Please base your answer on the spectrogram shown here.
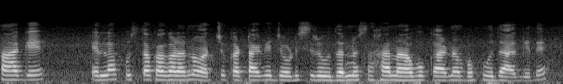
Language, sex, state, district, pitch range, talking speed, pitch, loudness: Kannada, female, Karnataka, Bangalore, 195-210 Hz, 85 wpm, 200 Hz, -15 LUFS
